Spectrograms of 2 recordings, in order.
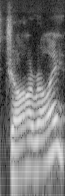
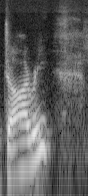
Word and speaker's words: gyri: part is called a gyrus, the plural is gyri or gyri, and the valley is the sulcus, or the plural is sulci, yeah, or sulci.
